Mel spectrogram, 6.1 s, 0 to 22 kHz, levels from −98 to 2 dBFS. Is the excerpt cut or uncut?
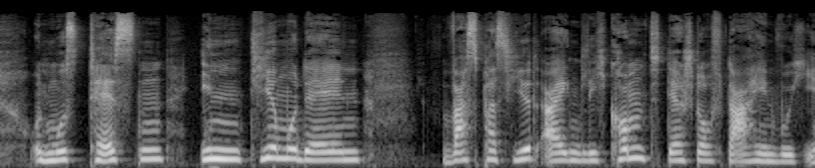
uncut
